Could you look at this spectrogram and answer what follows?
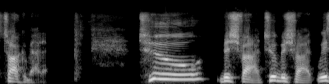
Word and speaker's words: Tu BiShvat: about it two bishfa tu bishwat we said the word two is not the number two it's actually two hebrew letters tess and valve which you pronounce them it sounds like the word two but what they are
